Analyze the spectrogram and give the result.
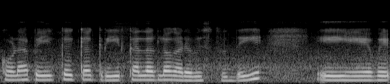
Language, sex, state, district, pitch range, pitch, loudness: Telugu, female, Andhra Pradesh, Visakhapatnam, 195-210 Hz, 205 Hz, -21 LUFS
